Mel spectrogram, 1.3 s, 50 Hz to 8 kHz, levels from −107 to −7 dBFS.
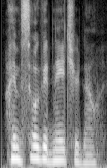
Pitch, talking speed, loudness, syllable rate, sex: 135 Hz, 225 wpm, -18 LUFS, 6.9 syllables/s, male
